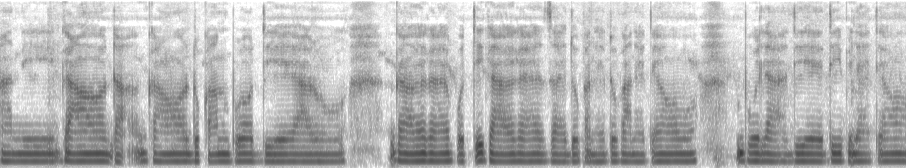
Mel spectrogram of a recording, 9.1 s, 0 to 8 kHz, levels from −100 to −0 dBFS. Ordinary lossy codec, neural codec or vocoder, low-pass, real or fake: none; codec, 16 kHz, 16 kbps, FunCodec, trained on LibriTTS, 50 frames a second; none; fake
